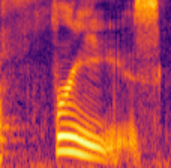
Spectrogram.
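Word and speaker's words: frieze: several copies of this it's called a freeze it's not spelled like you freeze the ice cream it's spelled like this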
